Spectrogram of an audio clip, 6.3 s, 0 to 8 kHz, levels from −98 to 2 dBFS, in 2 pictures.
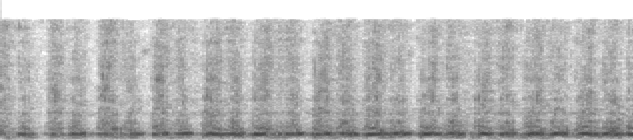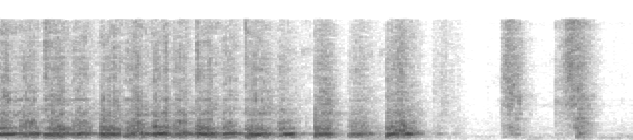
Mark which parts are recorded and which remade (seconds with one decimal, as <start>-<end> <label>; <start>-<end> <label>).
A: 0.0-4.5 remade; 4.5-5.5 recorded; 5.5-6.3 remade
